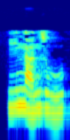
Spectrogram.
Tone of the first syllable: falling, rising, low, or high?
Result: rising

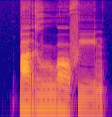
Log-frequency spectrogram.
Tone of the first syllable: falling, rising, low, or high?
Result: high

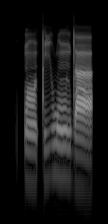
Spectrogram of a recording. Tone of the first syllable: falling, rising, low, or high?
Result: low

